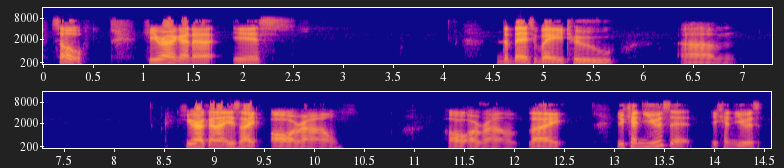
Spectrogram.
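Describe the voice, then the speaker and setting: Slow, halting man teaching online. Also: mid-range voice, expressive, bright, forceful tone, clean tone, no echo. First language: not Japanese. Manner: halting, many ums and restarts. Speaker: Japanese language teacher. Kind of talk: live-streamed lesson. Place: home computer setup. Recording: slightly dull lo-fi stream audio.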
